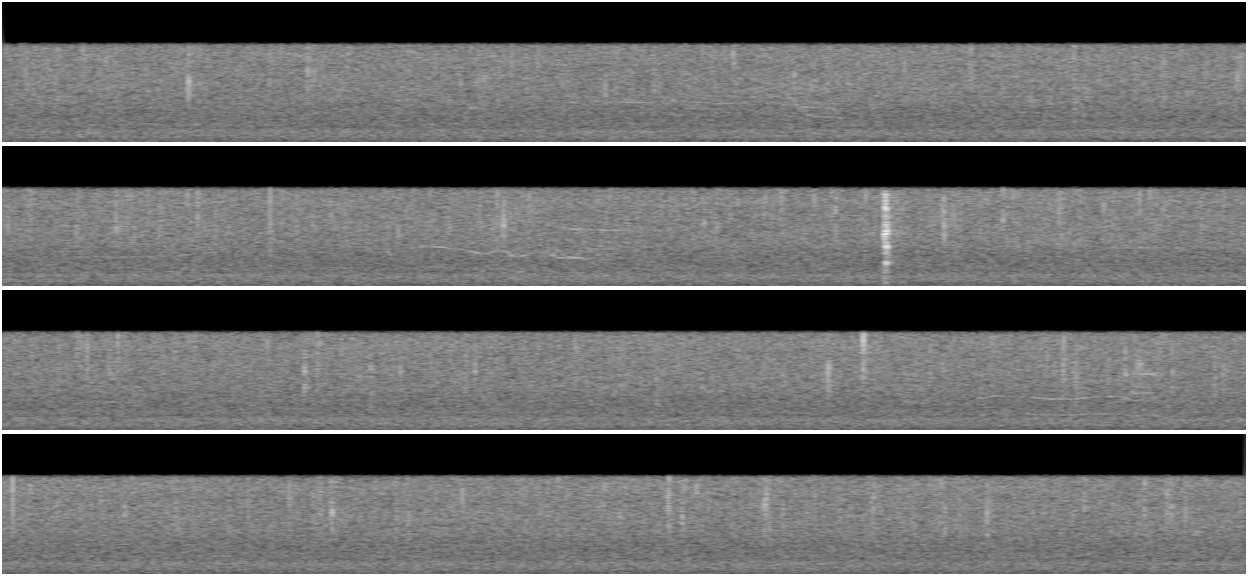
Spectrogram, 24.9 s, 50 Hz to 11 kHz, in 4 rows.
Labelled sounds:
8.3	9.4	killer whale, northern resident, G clan, 2.9 to 4.6 kHz
17.6	18.0	killer whale, northern resident, G clan, 2.4 to 2.7 kHz

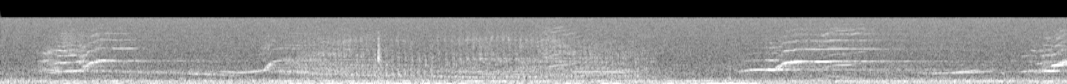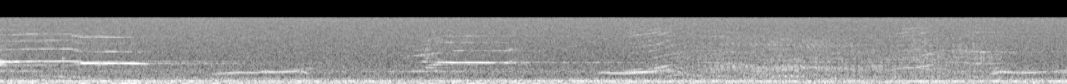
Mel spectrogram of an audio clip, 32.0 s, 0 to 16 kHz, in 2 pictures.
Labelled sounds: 0.6	2.1	humpback whale, 0.80 to 4.1 kHz
4.0	4.4	humpback whale, 0.80 to 1.2 kHz
11.2	13.0	humpback whale, 0.80 to 4.7 kHz
15.6	18.2	humpback whale, 0.80 to 4.0 kHz
22.2	23.7	humpback whale, 0.80 to 3.7 kHz
25.4	26.2	humpback whale, 1.2 to 4.4 kHz
29.4	29.8	humpback whale, 3.9 to 5.1 kHz
30.4	30.9	humpback whale, 1.6 to 1.8 kHz

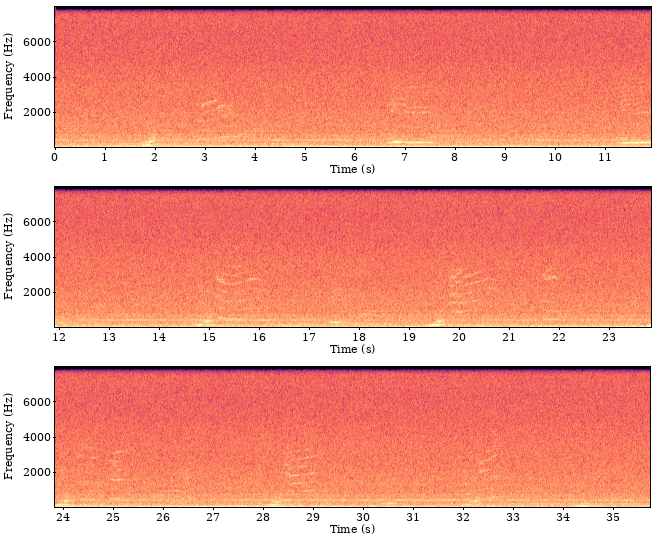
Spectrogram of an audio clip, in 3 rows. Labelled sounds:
2.9	3.3	humpback whale, 2.3 to 2.8 kHz
4.1	4.5	humpback whale, 2.1 to 2.4 kHz
11.6	11.9	humpback whale, 1.9 to 2.0 kHz
15.1	16.0	humpback whale, 2.4 to 2.9 kHz
20.1	20.4	humpback whale, 2.4 to 3.2 kHz
21.6	22.0	humpback whale, 2.7 to 3.1 kHz
24.9	25.2	humpback whale, 1.5 to 1.6 kHz
28.4	29.0	humpback whale, 1.3 to 2.9 kHz
32.3	32.6	humpback whale, 2.0 to 2.8 kHz

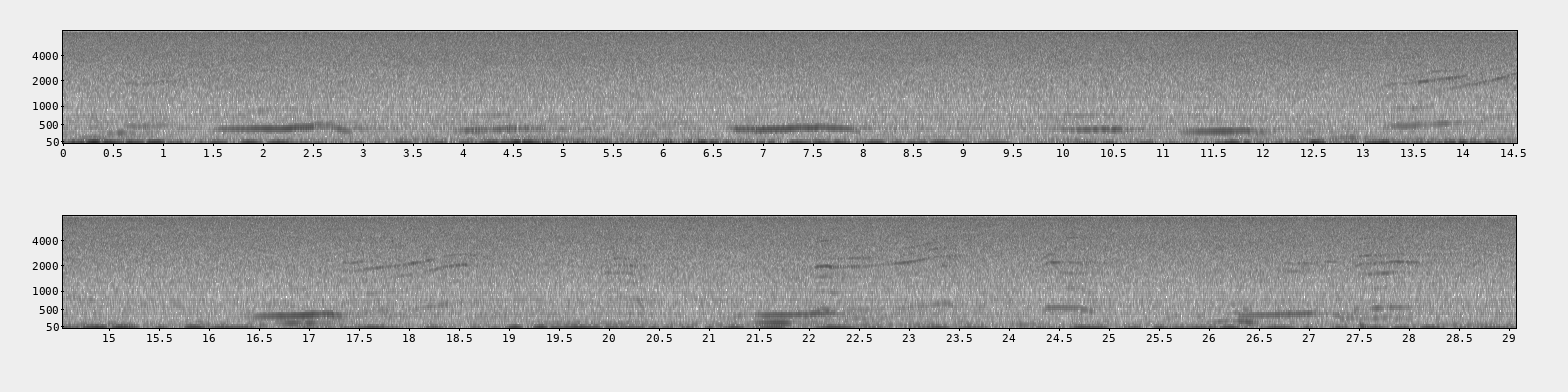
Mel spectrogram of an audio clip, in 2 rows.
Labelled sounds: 13.5	14.6	humpback whale, 1.6 to 2.5 kHz
17.3	18.7	humpback whale, 1.7 to 2.8 kHz
19.9	20.3	humpback whale, 1.6 to 1.7 kHz
22.0	23.3	humpback whale, 1.9 to 2.6 kHz
24.1	24.8	humpback whale, 1.6 to 3.9 kHz
27.5	28.1	humpback whale, 1.5 to 2.8 kHz

